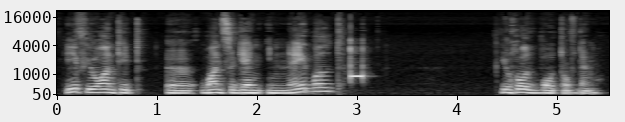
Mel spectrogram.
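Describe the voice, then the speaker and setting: A man's voice: mid-range voice, a little slow, mellow, slight background noise. A middle-aged man giving a casual, unscripted product demonstration, hesitant and rambling as he thinks aloud. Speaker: product reviewer.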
